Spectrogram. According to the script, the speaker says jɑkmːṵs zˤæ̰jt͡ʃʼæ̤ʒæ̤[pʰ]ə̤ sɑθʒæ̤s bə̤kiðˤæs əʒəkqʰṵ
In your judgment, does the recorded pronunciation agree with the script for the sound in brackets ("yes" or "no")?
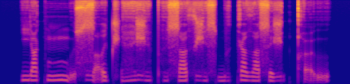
yes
